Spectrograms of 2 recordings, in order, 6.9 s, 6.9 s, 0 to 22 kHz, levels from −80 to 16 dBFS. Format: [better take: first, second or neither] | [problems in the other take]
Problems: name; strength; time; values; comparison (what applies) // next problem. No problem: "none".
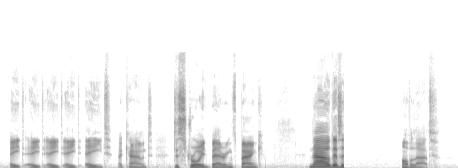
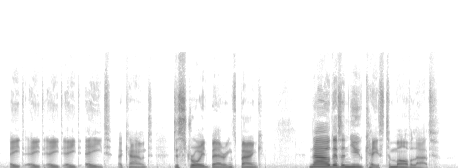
second | audio cutting out; at 5 s for 1 s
